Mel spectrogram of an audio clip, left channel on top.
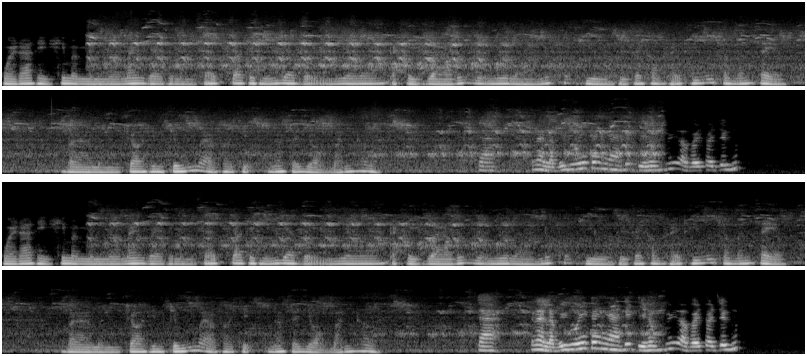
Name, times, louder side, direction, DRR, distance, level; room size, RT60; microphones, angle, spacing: voice 1, 0.0-11.8, left 1 dB, ahead, 0.4 m, -23 dB
sound 1, 0.8-14.7, left 6 dB, 65° left, 0.5 m, -32 dB
voice 2, 13.3-15.4, right 6 dB, 90° right, 0.3 m, -20 dB
3.2 x 2.6 x 2.7 m
head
